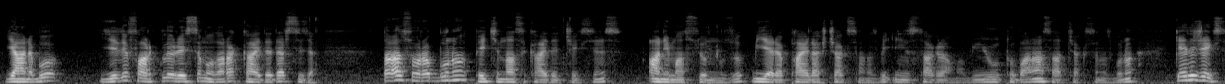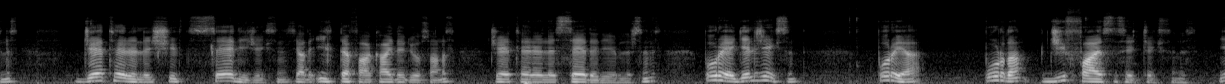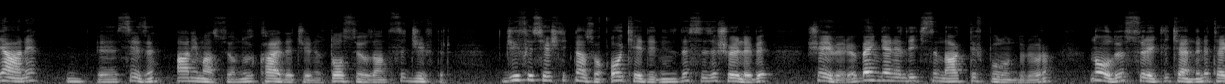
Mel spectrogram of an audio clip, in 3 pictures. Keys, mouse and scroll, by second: 3.1 click, 5.6 click, 14.4 ctrl+shift+s, 20.7 click, 23.0 click, 30.5 click.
